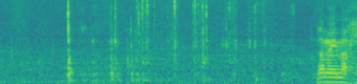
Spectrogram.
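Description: A key scrapes and clicks in a lock.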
